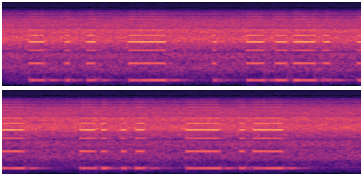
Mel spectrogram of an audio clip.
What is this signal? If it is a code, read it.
Beeps of irregular length, with radio hiss and room echo. There is no code.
